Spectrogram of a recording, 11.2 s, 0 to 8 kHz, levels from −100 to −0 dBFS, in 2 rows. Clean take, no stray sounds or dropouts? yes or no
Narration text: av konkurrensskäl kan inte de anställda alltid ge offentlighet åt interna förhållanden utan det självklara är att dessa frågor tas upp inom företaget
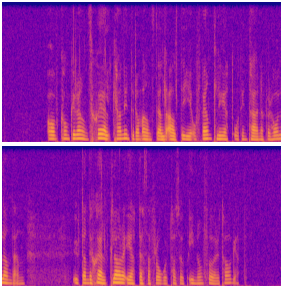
yes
